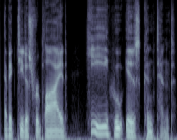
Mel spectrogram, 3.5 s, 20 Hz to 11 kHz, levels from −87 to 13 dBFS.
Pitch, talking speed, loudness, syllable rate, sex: 100 Hz, 100 wpm, -18 LUFS, 3.7 syllables/s, male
